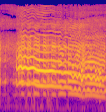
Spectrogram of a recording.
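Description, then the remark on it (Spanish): A voice imitates a whistling kettle: after a brief quiet moment, a loud, sustained high-pitched squeal holds for about two seconds, its pitch wavering and warbling toward the end. “Esta es mi imitación de una tetera.”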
